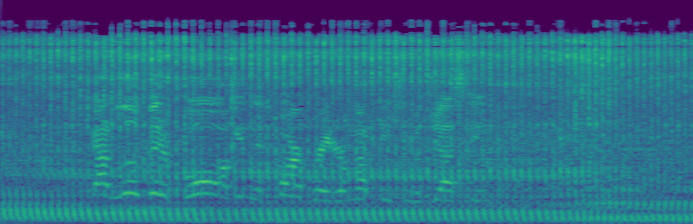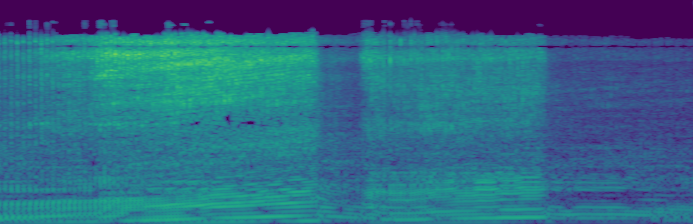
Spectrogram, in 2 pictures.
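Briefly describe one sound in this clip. A small motorbike engine revs loudly close by, then fades as the bike rides away.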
